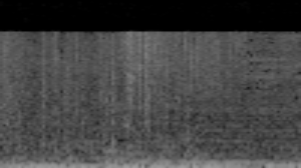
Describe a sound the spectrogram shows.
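Electric crackling snaps loudly.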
